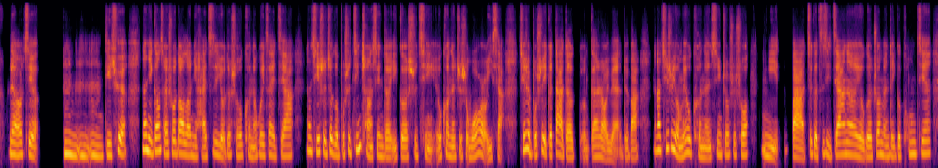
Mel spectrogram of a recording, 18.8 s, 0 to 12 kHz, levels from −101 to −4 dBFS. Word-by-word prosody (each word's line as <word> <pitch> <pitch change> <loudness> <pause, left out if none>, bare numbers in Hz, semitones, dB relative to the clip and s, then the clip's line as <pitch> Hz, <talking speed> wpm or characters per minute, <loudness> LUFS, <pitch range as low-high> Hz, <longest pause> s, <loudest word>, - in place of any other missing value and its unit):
了 200 -3 +3
解。 - - +1 0.5
嗯 205 -3 +4
嗯 180 -1 -2
嗯， 180 -2 -2
的 195 0 0
确。 195 0 +3 0.3
那 275 0 +6
你 245 -5 +6
刚 255 +3 +5
才 220 -7 +1
说 220 +1 0
到 215 -1 +6
了， 190 -2 +2
你 175 -2 -4
孩 165 +1 -1
子 205 +2 -5
有 165 - +1
的 185 - -4
时 180 - -4
候 180 - 0
可 185 -1 -8
能 160 0 -3
会 190 -2 -2
在 185 -2 -2
家， 180 +2 -2 0.2
那 255 -1 0
其 240 -1 +2
实 225 -3 +1
这 235 +3 +4
个 180 -2 +2
不 180 0 -5
是 245 +3 -2
经 280 +7 +3
常 170 - 0
性 175 0 -3
的 155 -1 0
一 150 - -3
个 160 -1 +1
事 - - 0
情， 145 -5 -5
有 160 - -3
可 195 +3 -3
能 165 -1 -1
只 170 - -3
是 - - +2
偶 160 +1 +1
尔 215 -1 +1
一 150 - -3
下， 165 - -4 0.3
其 275 - +1
实 285 - +6
不 175 - -1
是 240 - +1
一 - - +4
个 185 - +1
大 210 +2 +2
的， 155 -1 0
呃， - - -9
干 170 +1 -1
扰 160 - 0
源， 130 - -4
对 155 - -5
吧？ 145 +2 -1 0.3
那 270 0 +5
其 300 +3 0
实 300 -2 +2
有 180 - +4
没 170 +4 +1
有 230 0 +2
可 175 - -5
能 155 -1 -1
性， 190 +5 -5
就 190 0 -3
是 190 - -7
说， 195 0 0 0.2
你 170 - -2 0.2
把 - - +4
这 - - -4
个 - - +4
自 215 - -9
己 195 -6 -4
家 195 +3 +3
呢， 195 -3 +1
有 160 -3 +1
个 165 +1 +3
专 210 +4 0
门 175 -3 -3
的 170 - -2
一 - - -7
个 170 0 0
空 210 +4 -4
间， 220 +1 -3
185 Hz, 295 characters per minute, -25 LUFS, 170-210 Hz, 0.5 s, 那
